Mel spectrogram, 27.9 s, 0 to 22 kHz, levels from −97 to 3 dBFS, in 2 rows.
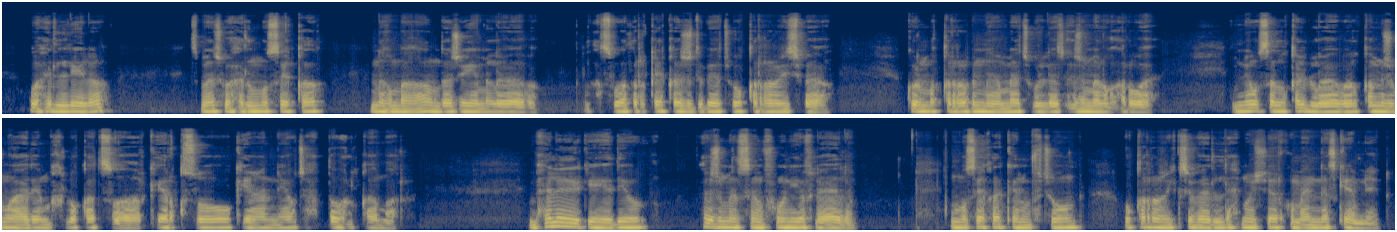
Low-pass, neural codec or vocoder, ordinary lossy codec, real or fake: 14.4 kHz; none; none; real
